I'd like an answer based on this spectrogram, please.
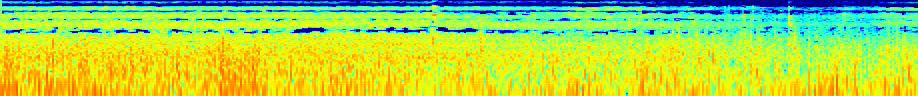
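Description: Diesel engine of a Hidromek wheel loader running under load while it works the snow, a steady dense rumble mixed with wind buffeting the microphone; it grows a little quieter in the second half.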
